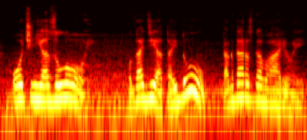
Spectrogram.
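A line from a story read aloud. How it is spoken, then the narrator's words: Snorting, shouting. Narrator (Russian): Фыркнул овинник, кричит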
